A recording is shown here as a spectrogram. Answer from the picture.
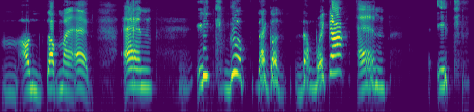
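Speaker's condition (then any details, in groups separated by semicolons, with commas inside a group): Cerebral palsy; born in Greece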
